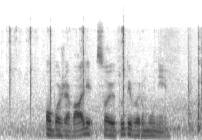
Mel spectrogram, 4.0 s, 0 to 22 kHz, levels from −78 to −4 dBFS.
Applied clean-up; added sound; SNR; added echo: none; Scissors; 8 dB; none.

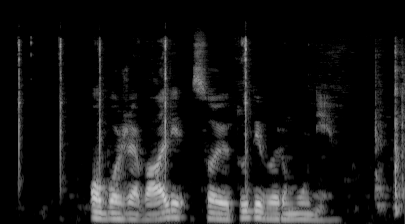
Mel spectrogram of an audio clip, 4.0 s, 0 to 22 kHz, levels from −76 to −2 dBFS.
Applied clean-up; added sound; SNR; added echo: classical method Wiener filter.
